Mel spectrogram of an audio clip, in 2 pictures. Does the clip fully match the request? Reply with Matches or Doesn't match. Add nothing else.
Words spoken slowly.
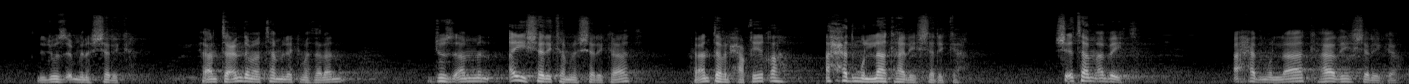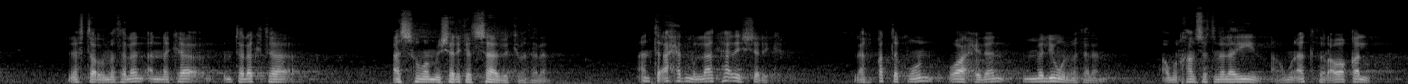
Doesn't match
